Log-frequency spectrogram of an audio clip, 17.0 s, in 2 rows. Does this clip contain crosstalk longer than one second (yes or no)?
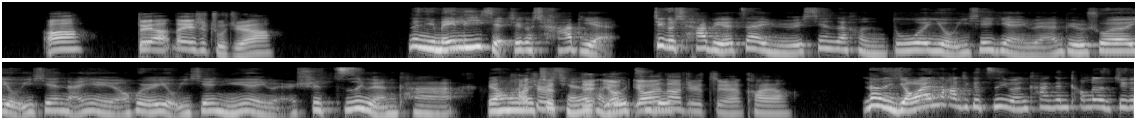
yes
